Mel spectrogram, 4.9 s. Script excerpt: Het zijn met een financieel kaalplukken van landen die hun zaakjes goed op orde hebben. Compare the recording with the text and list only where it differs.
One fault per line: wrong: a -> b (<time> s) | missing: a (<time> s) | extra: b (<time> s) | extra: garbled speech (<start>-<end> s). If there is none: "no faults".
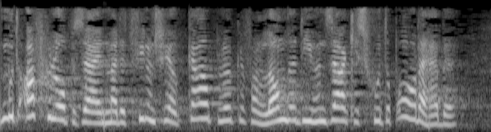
extra: moet afgelopen (0.1 s)
wrong: een -> het (1.2 s)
